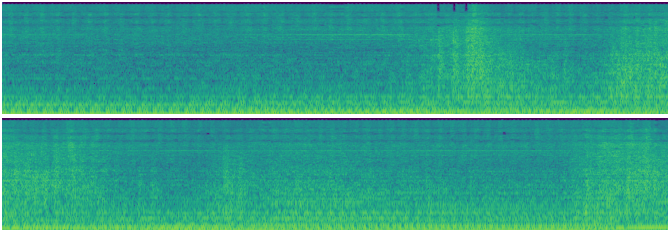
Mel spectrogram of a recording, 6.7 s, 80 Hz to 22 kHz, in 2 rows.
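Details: Nissan 200SX S13 with 1UZ VVTi V8, first startup after months of build work: deep, smooth rumble swelling and settling as the throttle is worked by hand. No knocks or rattles; running healthy.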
